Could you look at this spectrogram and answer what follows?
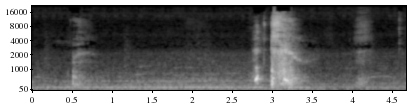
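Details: A woman trying to make herself sneeze with a handkerchief, eyes watering: a quick intake of breath, then one loud sneeze, with softer breathy sounds before and after in a quiet room.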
